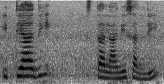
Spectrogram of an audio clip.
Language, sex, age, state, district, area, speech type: Sanskrit, female, 18-30, Kerala, Thrissur, rural, spontaneous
